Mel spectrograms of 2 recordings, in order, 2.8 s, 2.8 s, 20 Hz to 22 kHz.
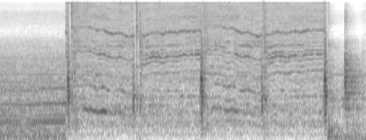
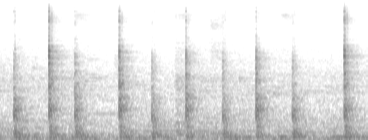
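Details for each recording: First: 2012 Subaru Forester passenger front power window, tested after regulator replacement (no blown fuse): a clean, steady motor whir with soft clicks at start and stop, no grinding. The window runs up and down and tracks properly. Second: 2009-2013 Subaru Forester front passenger power window: motor fed with a power probe gives sharp dry clicks, about three a second, over a low hum, but glass doesn't move; faulty motor or window regulator.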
